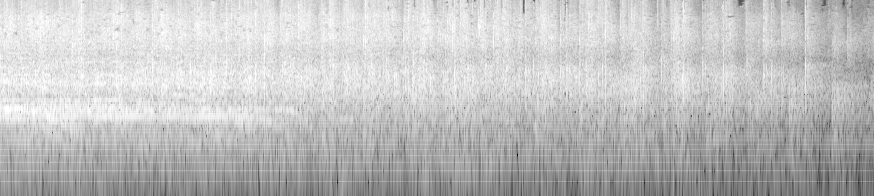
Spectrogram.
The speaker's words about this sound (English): Come on, let's give ourselves a hand and give the Lord a hand for the ability. Come on. If you're going to clap, clap in a Pentecostal fashion.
